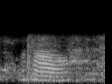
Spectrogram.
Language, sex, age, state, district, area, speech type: Telugu, female, 18-30, Andhra Pradesh, N T Rama Rao, urban, conversation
